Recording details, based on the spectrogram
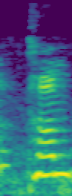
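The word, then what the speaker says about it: thumb: इसे हम थंब पढ़ते हैं। थंब थंब नहीं बोलते।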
